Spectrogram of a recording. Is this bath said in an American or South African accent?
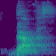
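American. An American accent, with a shorter vowel. "in American English is bath"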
